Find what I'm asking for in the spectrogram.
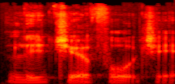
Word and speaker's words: Lucio Fulci: Lucio Fulci. I love his stuff. House by the Cemetery. – Lucio Fulci, yeah.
